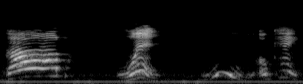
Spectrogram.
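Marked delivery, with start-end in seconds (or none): 0.0-1.6 GOBLIN split GOB... LIN, high and loud; teacher's slow two-part GOBLIN; syllable by syllable. Shown as a demonstration. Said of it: "What's the second syllable?".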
